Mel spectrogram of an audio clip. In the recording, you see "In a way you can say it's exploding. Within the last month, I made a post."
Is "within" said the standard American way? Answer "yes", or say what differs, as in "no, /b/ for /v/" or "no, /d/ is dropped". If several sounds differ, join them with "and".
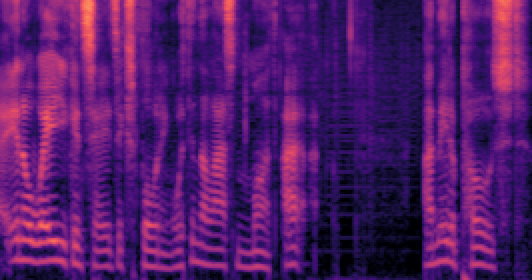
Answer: yes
